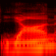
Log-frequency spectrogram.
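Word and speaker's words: 燕: Swallow is pronounced yan in Chinese and an ancient name for Beijing was Yan Jing.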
